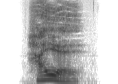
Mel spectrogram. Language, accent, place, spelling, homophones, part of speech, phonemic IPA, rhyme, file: German, Germany, Berlin, Heil, heil, noun / proper noun, /haɪ̯l/, -aɪ̯l, De-Heil.ogg
- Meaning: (noun) 1. health, salvation, well-being, happiness, a state of intactness and prosperity 2. salvation, wellbeing in the afterlife; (proper noun) a surname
